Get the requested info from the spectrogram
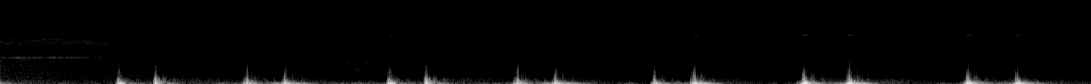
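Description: Heartbeat sound effect: paired low lub-dub thumps, about one pair every second and a half, seven pairs in all, while a higher sustained sound fades out in the first two seconds.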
